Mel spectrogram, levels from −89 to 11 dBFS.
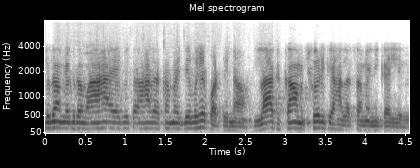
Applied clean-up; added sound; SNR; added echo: neural separator model SepFormer DNS4.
